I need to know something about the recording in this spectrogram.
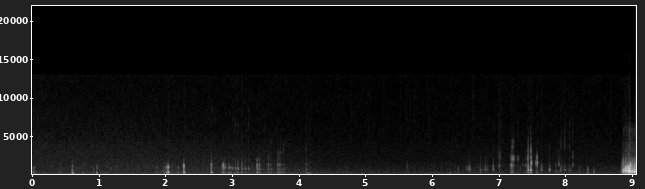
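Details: Woman's stomach sounds recorded for ASMR: soft, scattered gurgles and clicks in a quiet room, ending in a louder gurgle; ordinary stomach growling (borborygmi).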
